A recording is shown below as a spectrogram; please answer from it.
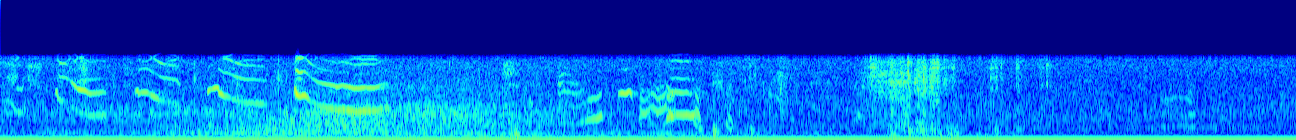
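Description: Shetland sheepdog puppies whimpering and yipping: a quick run of short, high-pitched whines in the first two seconds, then a few lower ones around three seconds. A brief burst of noise follows a little after four seconds.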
